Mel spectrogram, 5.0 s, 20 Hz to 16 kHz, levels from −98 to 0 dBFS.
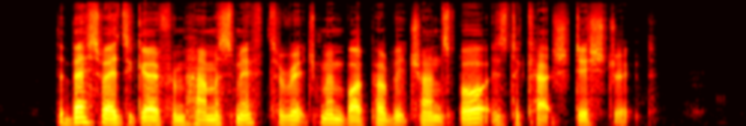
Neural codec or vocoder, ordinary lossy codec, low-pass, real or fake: none; AAC, 64 kbps; 14.4 kHz; real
